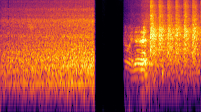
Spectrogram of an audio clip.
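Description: A steady rush of noise grows louder for about two seconds and cuts off. After a short gap comes rapid knocking on a metal security screen door, about six knocks a second.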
